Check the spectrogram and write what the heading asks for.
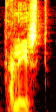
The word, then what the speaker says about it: Caliste: Bueno, para aclarar, se pronuncia Kalist, pero siendo yo español, pronunciar Kalist durante todo el vídeo será muy complicado, así que lo siento, pero le llamaré Kaliste.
